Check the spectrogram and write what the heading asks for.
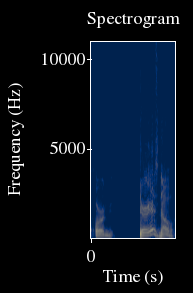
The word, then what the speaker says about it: Oregon: You pronounce that state Oregon?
